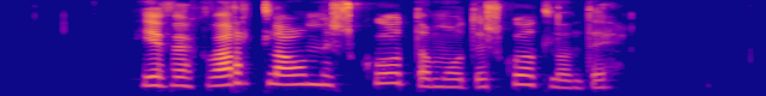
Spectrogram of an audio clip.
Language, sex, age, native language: Icelandic, female, 30-39, Icelandic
